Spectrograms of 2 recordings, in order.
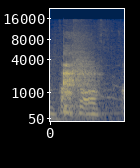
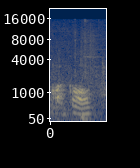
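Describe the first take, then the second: First: Shouting. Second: Said in the usual way. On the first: Real, not acted. Yelling at his champion.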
